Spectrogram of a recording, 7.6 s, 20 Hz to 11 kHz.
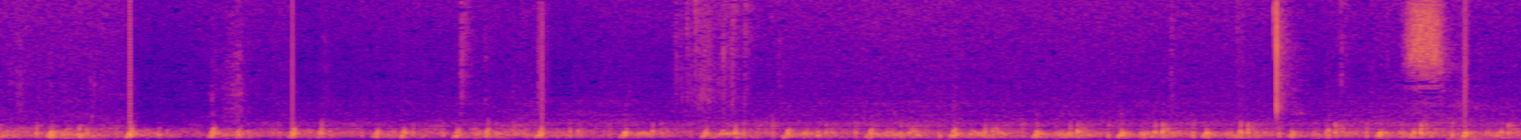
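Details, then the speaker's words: Fetal heartbeat of a baby boy, recorded by Doppler at a prenatal visit before 32 weeks of pregnancy, rate 144 a minute: rapid, regular whooshing pulses. "Now I'm just going to insert the baby's heartbeat from my last visit. So"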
